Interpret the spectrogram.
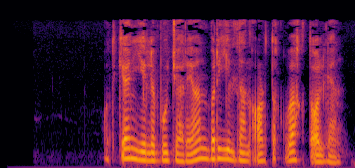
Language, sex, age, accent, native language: Uzbek, female, 30-39, Toshkent shahri, Uzbek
